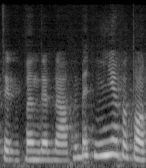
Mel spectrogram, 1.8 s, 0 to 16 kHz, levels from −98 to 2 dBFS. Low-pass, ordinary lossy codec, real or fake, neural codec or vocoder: 14.4 kHz; MP3, 96 kbps; fake; autoencoder, 48 kHz, 32 numbers a frame, DAC-VAE, trained on Japanese speech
